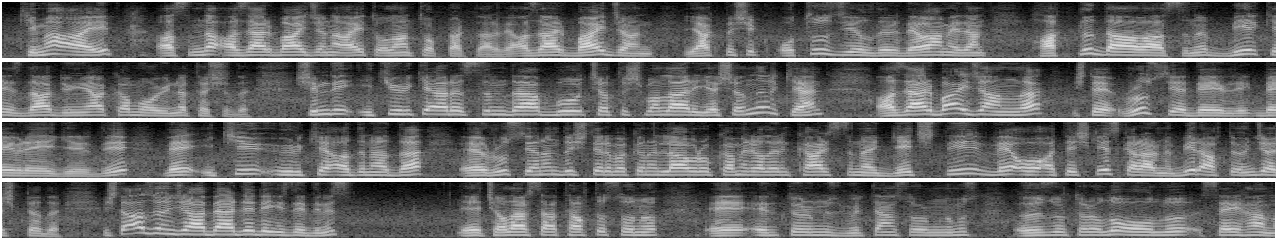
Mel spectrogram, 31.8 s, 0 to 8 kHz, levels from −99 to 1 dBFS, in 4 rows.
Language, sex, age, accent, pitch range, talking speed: Turkish, male, 40-59, native, 150-205 Hz, 135 wpm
